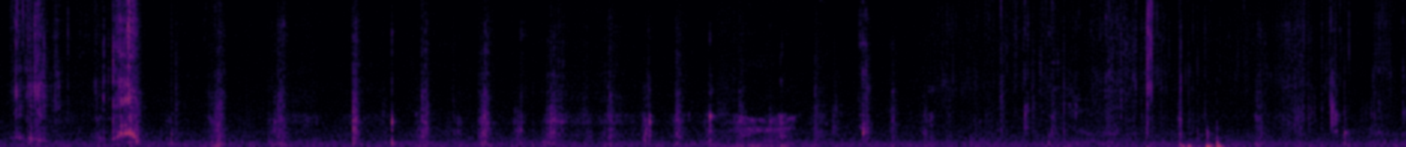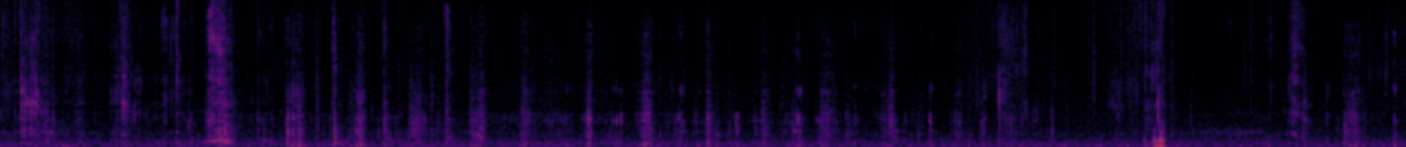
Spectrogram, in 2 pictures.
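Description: Close-miked biting and chewing of crunchy fried or snack food: a long run of crisp crunches and chewing, with a sharp loud bite about a second in and another near the end.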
